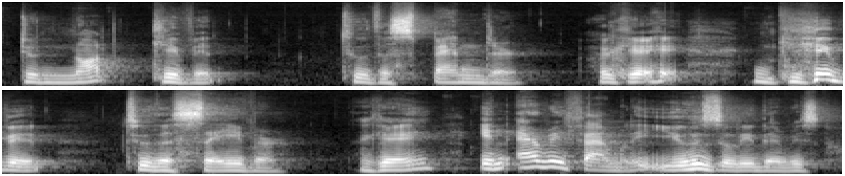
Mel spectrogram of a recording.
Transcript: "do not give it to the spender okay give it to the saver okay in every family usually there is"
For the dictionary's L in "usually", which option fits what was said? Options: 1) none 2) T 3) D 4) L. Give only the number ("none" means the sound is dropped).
4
